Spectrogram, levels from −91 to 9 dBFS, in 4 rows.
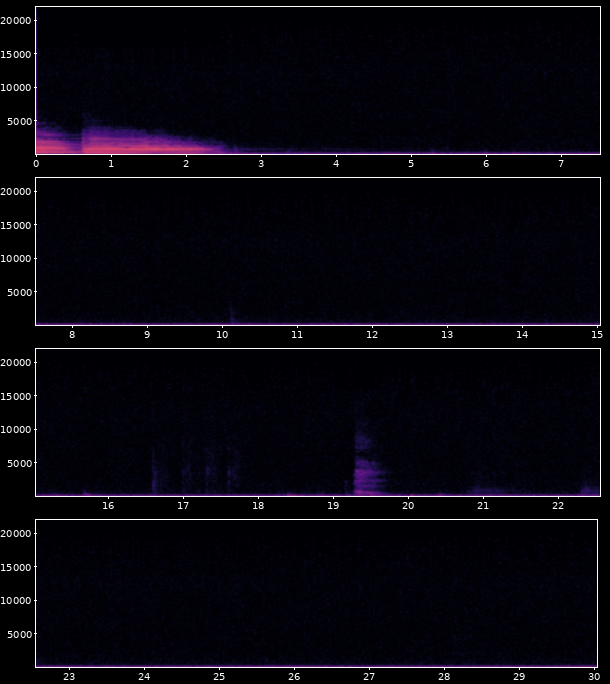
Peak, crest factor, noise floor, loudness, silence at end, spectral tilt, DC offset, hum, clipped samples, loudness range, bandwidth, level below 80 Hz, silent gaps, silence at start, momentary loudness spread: -16 dBFS; 24 dB; -62 dBFS; -32 LUFS; 9.6 s; -7 dB/octave; under 0.1%; none; under 0.1%; 24 LU; over 20 kHz; -62 dBFS; none; 0 s; 29 LU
